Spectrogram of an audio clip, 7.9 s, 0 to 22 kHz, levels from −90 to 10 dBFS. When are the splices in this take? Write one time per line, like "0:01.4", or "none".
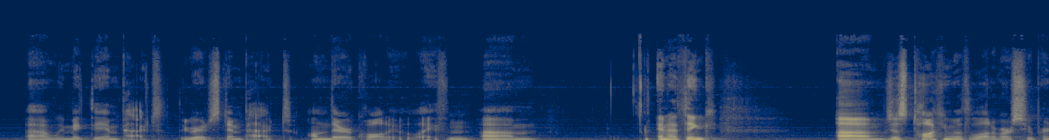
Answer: none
